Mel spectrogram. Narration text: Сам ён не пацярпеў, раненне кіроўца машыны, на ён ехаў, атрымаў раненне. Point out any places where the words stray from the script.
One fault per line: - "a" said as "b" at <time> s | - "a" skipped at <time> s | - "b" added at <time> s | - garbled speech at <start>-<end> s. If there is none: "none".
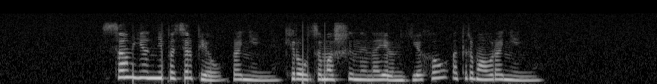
none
